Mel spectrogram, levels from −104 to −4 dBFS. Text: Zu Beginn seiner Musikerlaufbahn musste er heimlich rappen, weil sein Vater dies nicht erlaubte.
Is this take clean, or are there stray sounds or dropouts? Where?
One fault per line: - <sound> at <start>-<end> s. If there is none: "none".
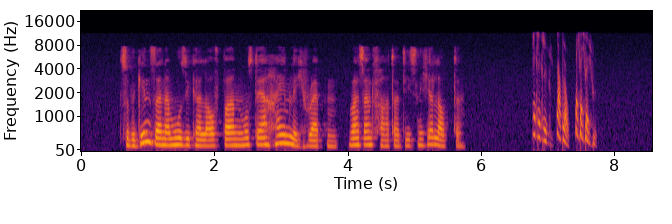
- chirp at 6.8-7.8 s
